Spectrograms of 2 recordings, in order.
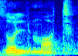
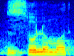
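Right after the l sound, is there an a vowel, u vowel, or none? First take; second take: none; u. First: The l is followed by no vowel. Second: The l is followed by a u vowel. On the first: "به سکون لام" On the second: "اجمع القراء على ضم اللام"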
